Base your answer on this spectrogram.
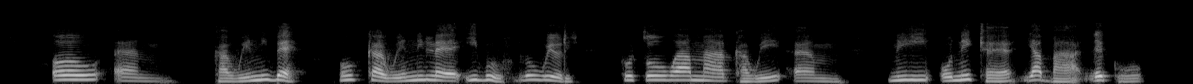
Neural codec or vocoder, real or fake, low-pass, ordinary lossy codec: codec, 16 kHz, 0.5 kbps, X-Codec, HuBERT features, trained on LibriSpeech; fake; 7.2 kHz; Opus, 16 kbps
